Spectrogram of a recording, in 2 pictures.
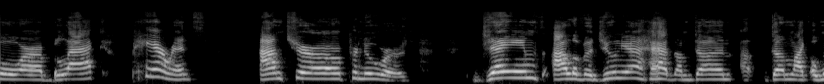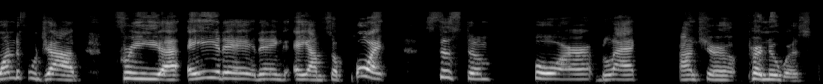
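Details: Stuttering in an adult woman who identifies herself as a stutterer and says listeners will hear her stumble on some words.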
